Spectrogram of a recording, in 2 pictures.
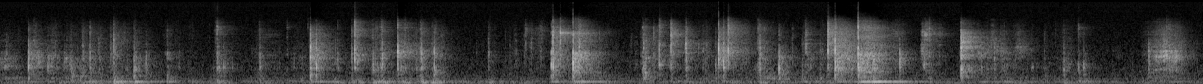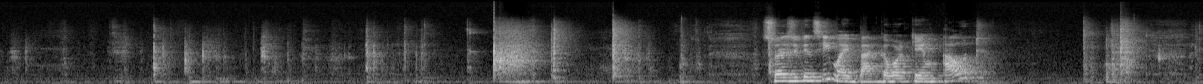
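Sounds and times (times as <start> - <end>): plastic clips snapping: 0.3 - 10.9, 13.5 - 19.0.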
